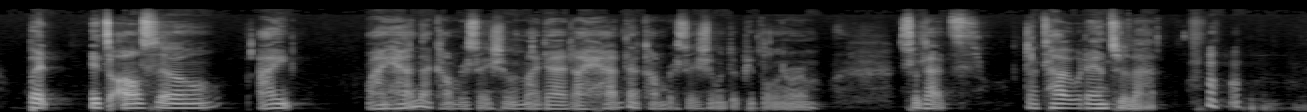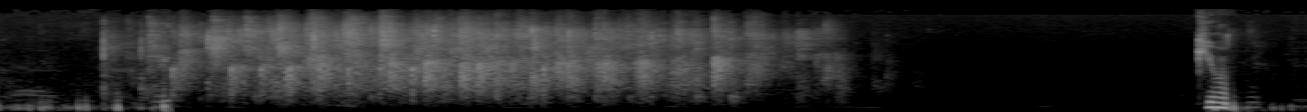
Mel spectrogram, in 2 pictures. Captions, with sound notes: But it's also-- I had that conversation with my dad. I had that conversation with the people in the room. So, that's how I would answer that. (applause)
